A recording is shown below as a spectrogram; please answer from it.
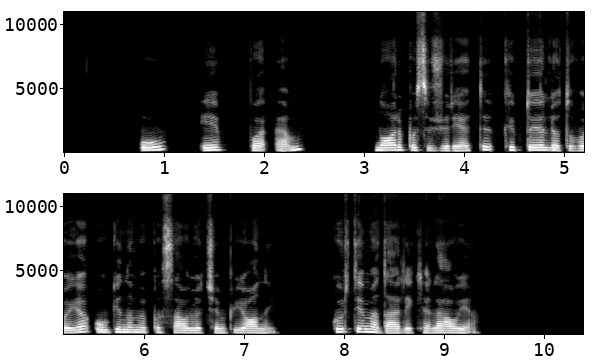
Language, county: Lithuanian, Vilnius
